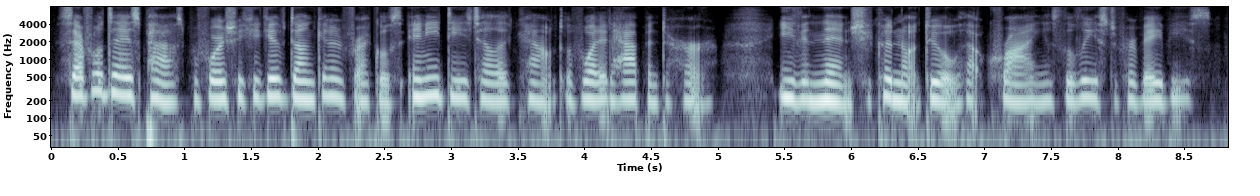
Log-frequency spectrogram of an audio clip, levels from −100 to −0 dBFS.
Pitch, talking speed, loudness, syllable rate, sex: 205 Hz, 230 wpm, -19 LUFS, 6.1 syllables/s, female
